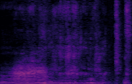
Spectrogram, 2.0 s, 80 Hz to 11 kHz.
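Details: Two small pet dogs, Lunah and Sabra (6.5 and 13.5 pounds), wrestle and play-fight on a bed indoors while the cat Negev sleeps; a short droning growl with a harmonic whine, then soft scuffling thumps.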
